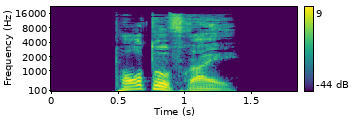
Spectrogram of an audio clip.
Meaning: postage-free
- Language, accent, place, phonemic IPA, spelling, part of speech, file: German, Germany, Berlin, /ˈpɔʁtoˌfʁaɪ̯/, portofrei, adjective, De-portofrei.ogg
